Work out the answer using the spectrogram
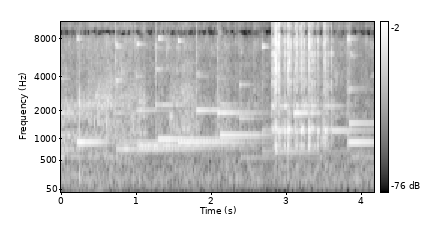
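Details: Vintage Goldbuhl ballerina alarm clock with a warped case: clear, bright chiming notes pick out a steady little tune with no drag or stutter; the music movement plays normally, though the alarm cannot be set properly.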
